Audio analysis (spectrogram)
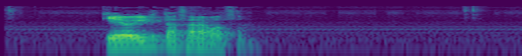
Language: Aragonese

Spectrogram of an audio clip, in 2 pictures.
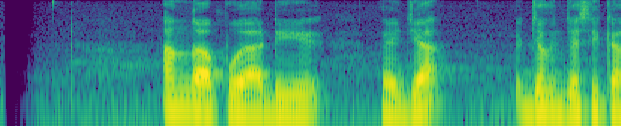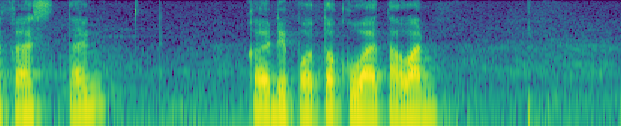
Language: Sundanese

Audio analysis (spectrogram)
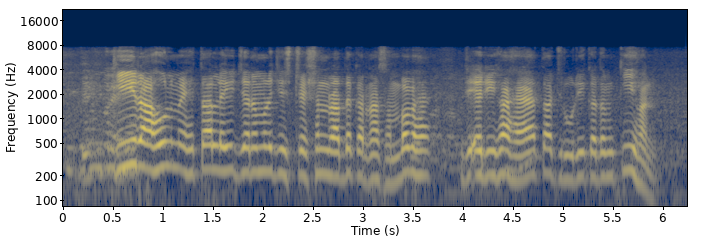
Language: Punjabi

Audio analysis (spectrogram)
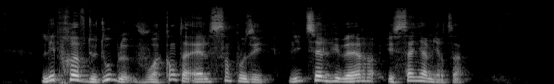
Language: French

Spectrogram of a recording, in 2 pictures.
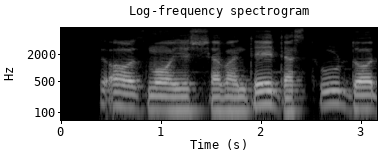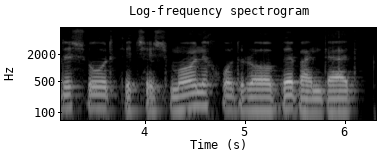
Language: Persian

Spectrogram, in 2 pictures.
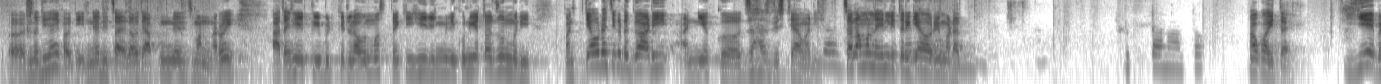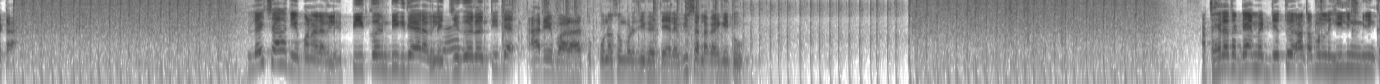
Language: Marathi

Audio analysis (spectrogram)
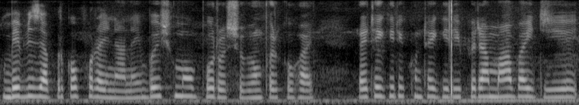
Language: Bodo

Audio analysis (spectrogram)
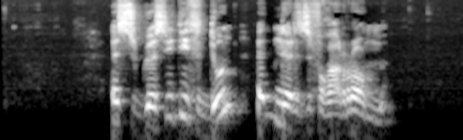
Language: Kabyle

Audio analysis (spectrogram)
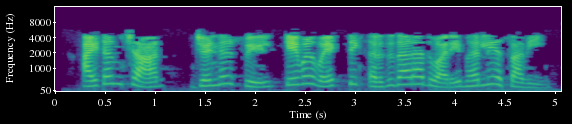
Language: Marathi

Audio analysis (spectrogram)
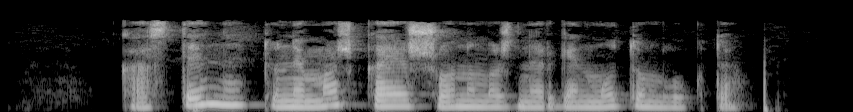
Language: Mari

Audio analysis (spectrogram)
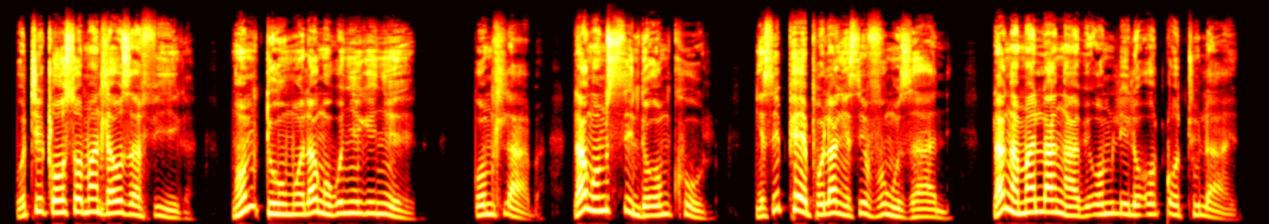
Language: North Ndebele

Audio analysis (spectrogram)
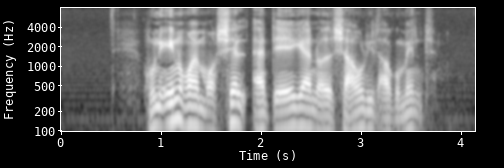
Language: Danish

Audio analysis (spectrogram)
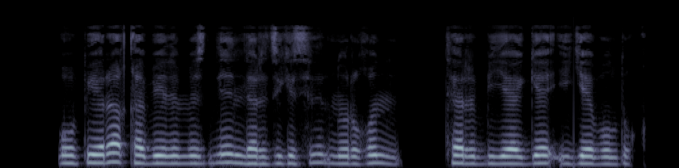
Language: Uyghur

